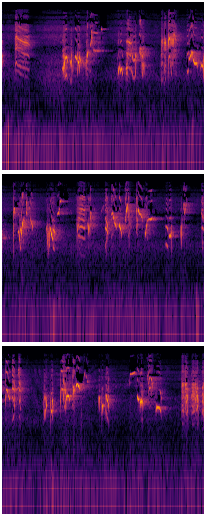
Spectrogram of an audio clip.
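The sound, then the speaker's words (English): A gray catbird sings a long, jumbled run of squeaky, scratchy phrases and mewing notes from a small, thick stand of aspen and shrubs in summer, each burst brief and separated by short pauses, fairly loud with no other sounds. “But occasionally we get the opportunity to see the source, which is a catbird, or a gray catbird,”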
